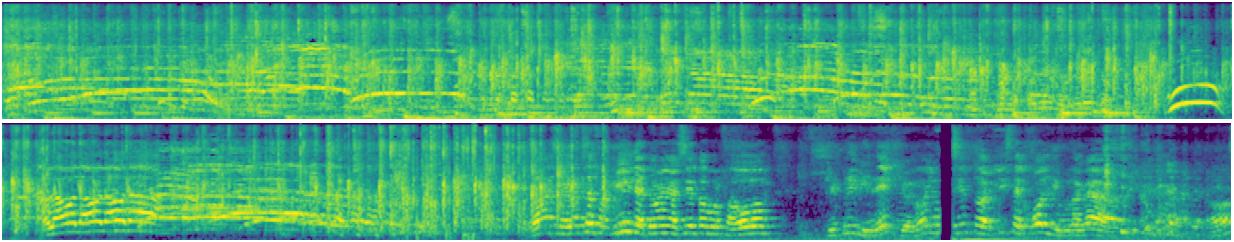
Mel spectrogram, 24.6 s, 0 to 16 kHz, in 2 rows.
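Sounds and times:
large audience applauding: 0:00.0 - 0:18.4
speech: 0:18.6 - 0:24.5
laughter: 0:23.3 - 0:24.5.

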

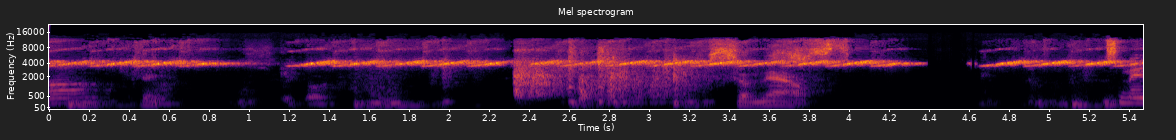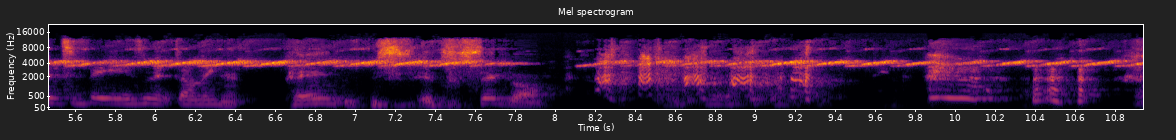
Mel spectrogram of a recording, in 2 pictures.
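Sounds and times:
shrill steady electronic alarm tone: 0:00.0 - 0:10.9
speech: 0:00.1 - 0:02.8, 0:03.4 - 0:04.0, 0:04.9 - 0:09.4
people laughing: 0:08.1 - 0:10.9.

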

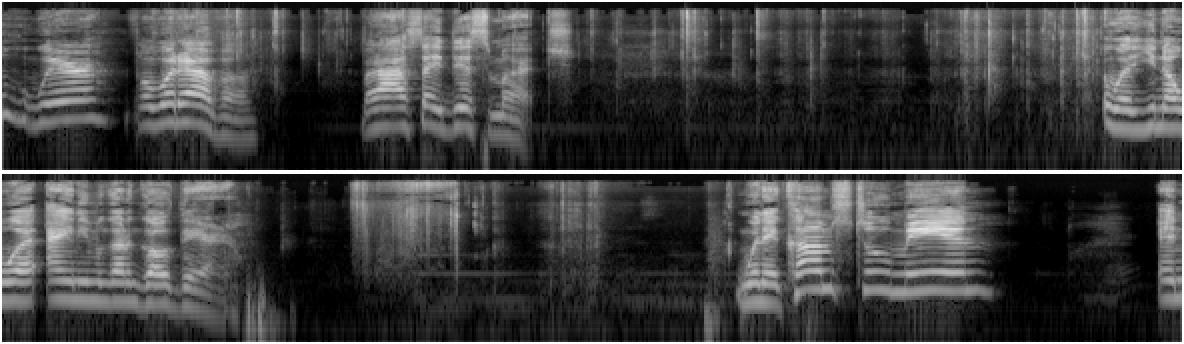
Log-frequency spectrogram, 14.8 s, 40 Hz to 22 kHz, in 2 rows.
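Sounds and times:
speech: 0:00.0 - 0:03.6, 0:06.9 - 0:09.0, 0:12.0 - 0:13.6
crinkly snack-bag rustles: 0:00.8 - 0:07.2, 0:09.5 - 0:11.3
crunching and chewing of potato chips: 0:01.4 - 0:02.3, 0:03.4 - 0:07.0, 0:09.5 - 0:11.3.

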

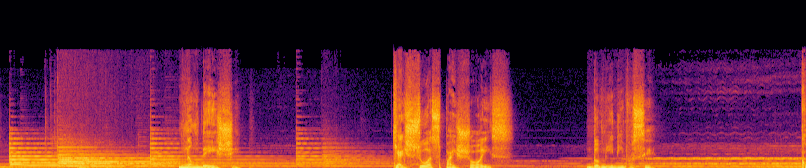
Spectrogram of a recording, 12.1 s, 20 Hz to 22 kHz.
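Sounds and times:
bell rung by the sacristan: 0:00.1 - 0:07.1
speech: 0:02.7 - 0:03.7, 0:05.9 - 0:07.7, 0:08.8 - 0:09.9.

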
